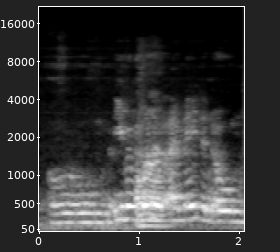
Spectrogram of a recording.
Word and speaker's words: Ogham: I was going to go around saying Ogham all of my life. I think, yeah. Yeah, and I like to think of Om.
